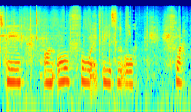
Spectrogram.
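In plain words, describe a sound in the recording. Stiff paper rustles as it is folded and pressed flat.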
